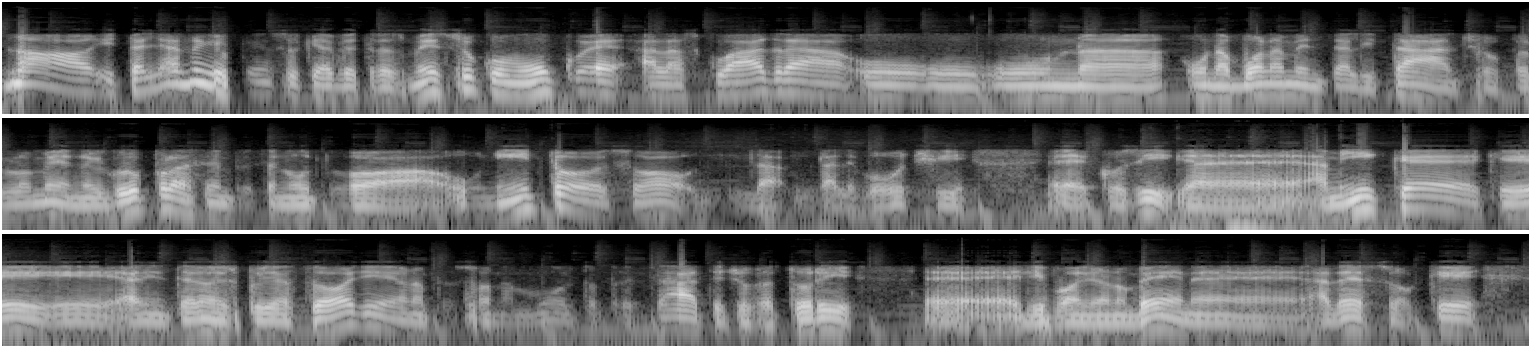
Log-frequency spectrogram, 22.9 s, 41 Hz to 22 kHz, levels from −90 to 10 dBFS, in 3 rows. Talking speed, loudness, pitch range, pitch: 125 wpm, -17 LUFS, 80-110 Hz, 95 Hz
